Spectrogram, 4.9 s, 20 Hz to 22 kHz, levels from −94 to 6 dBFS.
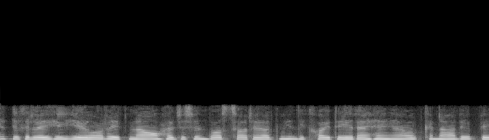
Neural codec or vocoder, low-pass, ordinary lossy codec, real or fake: codec, 16 kHz in and 24 kHz out, 0.8 kbps, FocalCodec, streaming, 65536 codes; 5.4 kHz; none; fake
